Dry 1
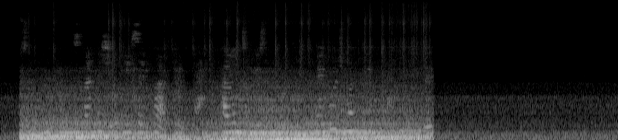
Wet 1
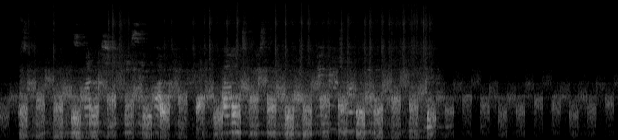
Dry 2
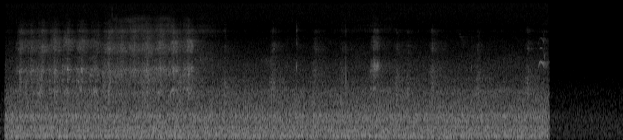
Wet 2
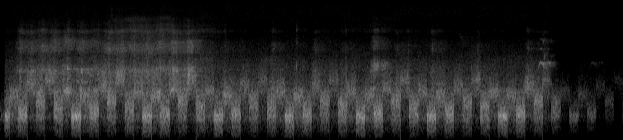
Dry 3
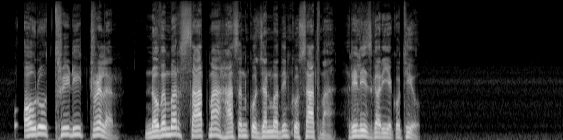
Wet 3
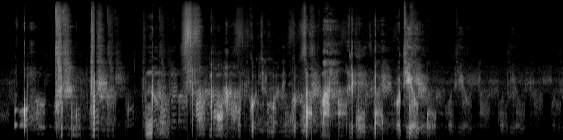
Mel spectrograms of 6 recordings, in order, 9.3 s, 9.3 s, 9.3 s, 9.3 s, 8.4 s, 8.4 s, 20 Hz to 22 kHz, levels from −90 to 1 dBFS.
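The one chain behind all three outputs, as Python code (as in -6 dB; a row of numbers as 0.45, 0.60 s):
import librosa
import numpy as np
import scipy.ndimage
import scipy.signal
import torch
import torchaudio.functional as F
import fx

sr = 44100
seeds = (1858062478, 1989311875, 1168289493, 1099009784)

y = fx.wow_flutter(x, sr, seeds[0], rate_hz=2.1, depth_cents=35.0)
y = fx.gate_flip(y, sr, shuts_db=-12.0, range_db=-29)
y = fx.echo_feedback(y, sr, ms=776, feedback_pct=55, wet_db=-22.5)
y = fx.rev_freeverb(y, sr, rt60_s=0.51, hf_ratio=0.5, predelay_ms=65, drr_db=7.0)
y = fx.filter_held_highpass(y, sr, hz=7.5, low_hz=710.0, high_hz=2100.0)
y = y * 10.0 ** (-1.5 / 20.0)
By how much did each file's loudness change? -13.0, +1.0, -16.0 LU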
